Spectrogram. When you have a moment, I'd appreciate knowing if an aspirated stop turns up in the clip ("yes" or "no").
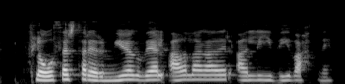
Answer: no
